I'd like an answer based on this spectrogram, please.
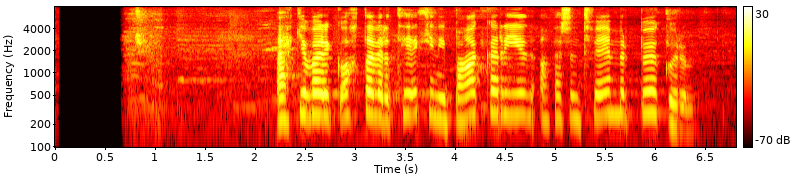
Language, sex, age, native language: Icelandic, female, 50-59, Icelandic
